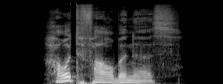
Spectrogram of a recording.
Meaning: strong/mixed nominative/accusative neuter singular of hautfarben
- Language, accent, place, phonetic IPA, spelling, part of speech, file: German, Germany, Berlin, [ˈhaʊ̯tˌfaʁbənəs], hautfarbenes, adjective, De-hautfarbenes.ogg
